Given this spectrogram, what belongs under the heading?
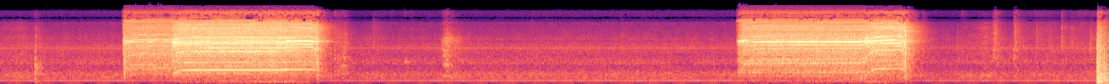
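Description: A power drill bores into pallet wood during a DIY St. Andrew's cross build, giving two loud, sustained whirring bursts of about three seconds each, separated by quiet with faint handling knocks.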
